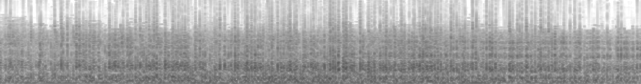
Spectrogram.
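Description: Rocket engine firing, a loud steady noise heavy in the low end that begins to fade near the end.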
